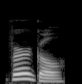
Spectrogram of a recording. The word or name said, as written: virgle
